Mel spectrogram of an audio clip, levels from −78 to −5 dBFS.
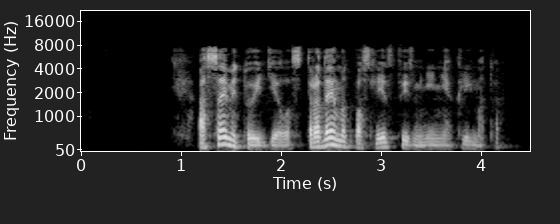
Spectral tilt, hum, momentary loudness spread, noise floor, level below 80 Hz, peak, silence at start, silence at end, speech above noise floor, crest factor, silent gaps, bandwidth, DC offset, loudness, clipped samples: -3.5 dB/octave; none; 14 LU; -78 dBFS; -58 dBFS; -2 dBFS; 0.95 s; 0.35 s; 57 dB; 20 dB; none; 8.2 kHz; under 0.1%; -20 LUFS; under 0.1%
